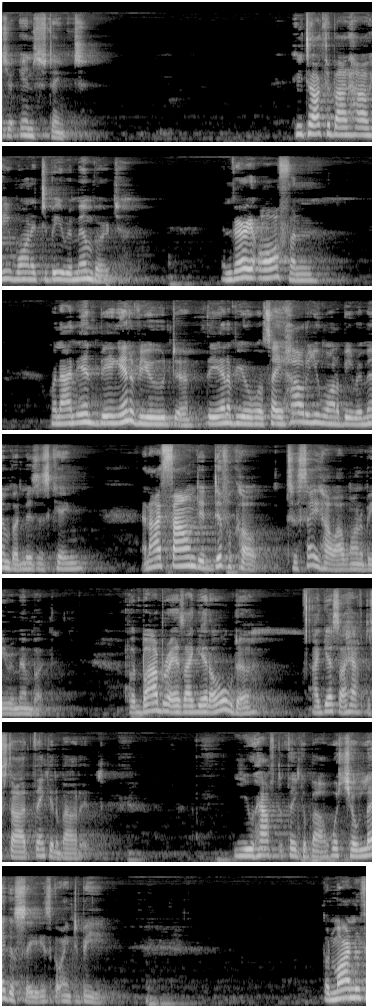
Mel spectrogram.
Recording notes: recorded at the Academy of Achievement's 1997 program in Baltimore, Maryland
